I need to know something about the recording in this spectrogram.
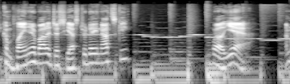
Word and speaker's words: Natsuki: But it's not Natsuki. It's pronounced more like Natsuki. It sort of runs together, I guess.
